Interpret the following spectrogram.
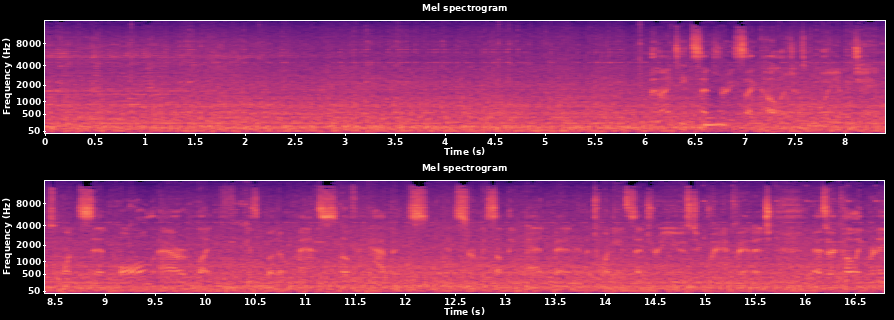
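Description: Car interior noise while driving: a steady low road-and-engine rumble. From about six seconds in, a radio voice talks faintly over it.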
